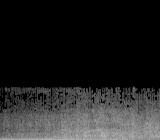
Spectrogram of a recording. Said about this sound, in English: Sydney's coming to pick me up on his motorbike.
